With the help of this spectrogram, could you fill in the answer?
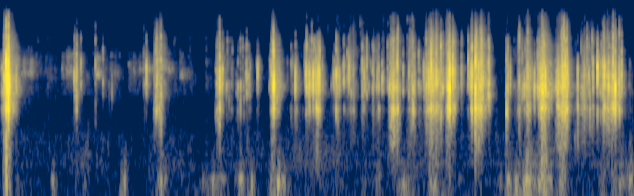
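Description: Fingers and nails rummage through loose hard-shelled candy pieces in a pink plastic bowl. Bright, crisp clicks and rattles come in a few sparse bursts at first, then build into a dense, steady stream of clattering.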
